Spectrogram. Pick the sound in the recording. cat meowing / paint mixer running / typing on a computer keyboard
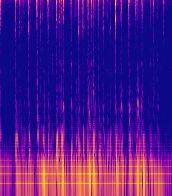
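typing on a computer keyboard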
